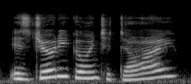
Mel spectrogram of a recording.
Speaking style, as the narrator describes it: wailed Linda, who was only 5 and didn't know what they were talking about

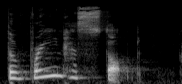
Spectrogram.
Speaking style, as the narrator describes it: cried Peppa

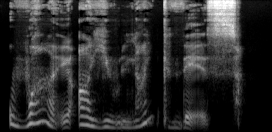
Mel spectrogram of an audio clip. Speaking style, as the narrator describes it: Draco hissed

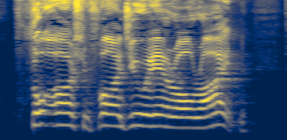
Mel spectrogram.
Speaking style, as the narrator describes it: said the Otter cheerfully

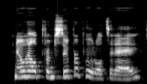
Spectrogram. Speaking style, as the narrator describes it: said, still laughing

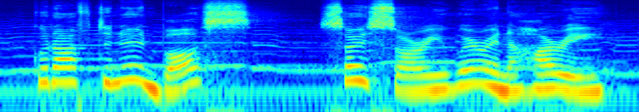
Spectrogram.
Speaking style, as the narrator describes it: The priest casually called out to the young policeman cheerfully

